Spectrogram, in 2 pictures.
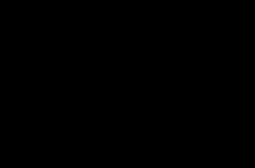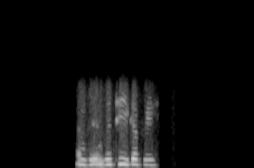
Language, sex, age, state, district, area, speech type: Dogri, female, 18-30, Jammu and Kashmir, Reasi, rural, conversation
